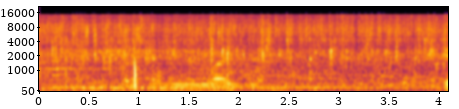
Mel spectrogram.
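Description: Water running and splashing through a hand-built bamboo water pump, a steady noise with one sharp click about a second in.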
